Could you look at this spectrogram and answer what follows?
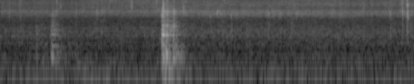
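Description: Vegan chickpea omelette batter frying in an oiled pan gives a soft, steady sizzle, with a couple of brief louder crackles along the way.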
